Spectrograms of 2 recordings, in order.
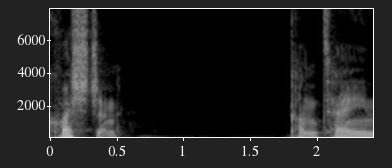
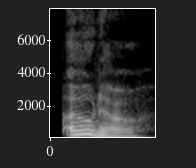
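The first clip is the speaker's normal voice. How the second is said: bright; 8 semitones higher, 5 dB louder than usual. A narrator's reading. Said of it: "Mother said brightly".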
